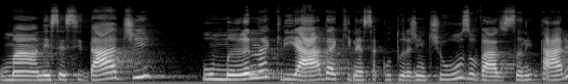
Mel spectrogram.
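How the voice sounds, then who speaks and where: In a plain, everyday voice, a woman talks at a moderate pace and fairly high pitch, with ordinary pitch variation and big swings in loudness. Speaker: early childhood teacher. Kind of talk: interview.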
